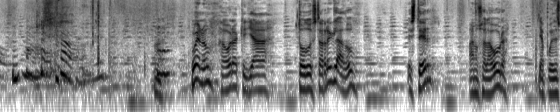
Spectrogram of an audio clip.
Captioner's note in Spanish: Risas y exclamaciones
